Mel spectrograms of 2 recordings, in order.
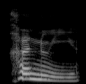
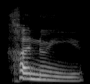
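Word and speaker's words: grenouille: here in case of granui why because whenever there is a Double L between i and e in French it's always going to remain silent so the next is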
